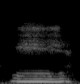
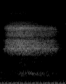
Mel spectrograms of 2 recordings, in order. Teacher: my zh sound is similar to my sh sound, sh, but my voice is on, zh.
